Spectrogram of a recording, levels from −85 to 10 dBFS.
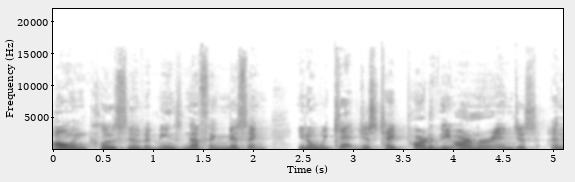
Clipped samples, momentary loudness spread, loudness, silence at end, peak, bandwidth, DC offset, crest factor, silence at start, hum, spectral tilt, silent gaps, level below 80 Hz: under 0.1%; 7 LU; -31 LUFS; 0 s; -10 dBFS; 16 kHz; under 0.1%; 20 dB; 0 s; none; -5 dB/octave; none; -72 dBFS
